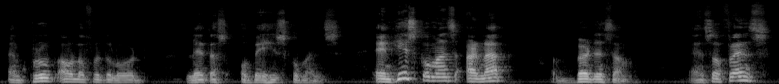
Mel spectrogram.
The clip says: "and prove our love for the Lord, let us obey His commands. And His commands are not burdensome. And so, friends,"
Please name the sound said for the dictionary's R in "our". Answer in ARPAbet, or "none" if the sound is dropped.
W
